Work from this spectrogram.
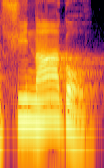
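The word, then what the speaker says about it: συνάγω: 쉬나고. 그렇습니다.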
